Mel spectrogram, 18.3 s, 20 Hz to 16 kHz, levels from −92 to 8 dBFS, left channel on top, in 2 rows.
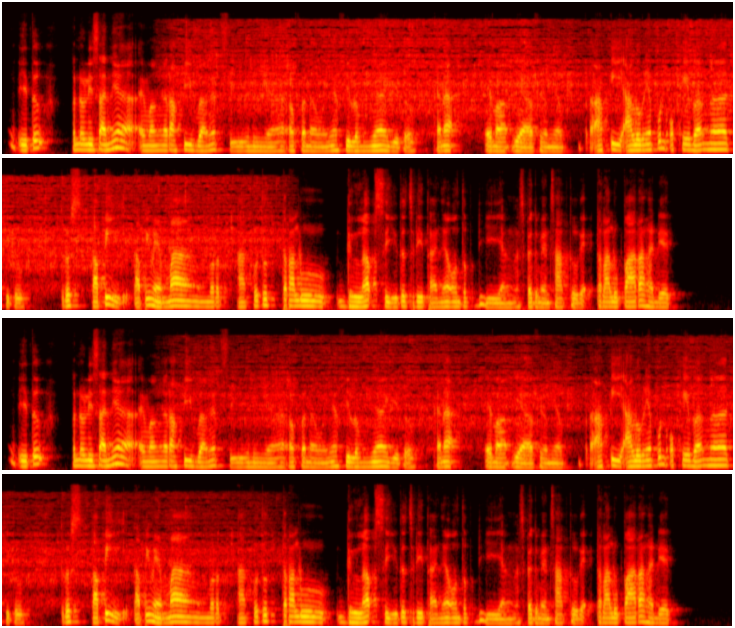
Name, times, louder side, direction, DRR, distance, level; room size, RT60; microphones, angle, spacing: voice 1, 0.1-0.6 0.9-7.1 7.3-17.5, left 1 dB, 5° left, 0.3 m, -27 dB
sound 1, 1.9-12.8, left 5 dB, 35° left, 0.8 m, -42 dB
5.7 x 5.3 x 3.5 m
head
